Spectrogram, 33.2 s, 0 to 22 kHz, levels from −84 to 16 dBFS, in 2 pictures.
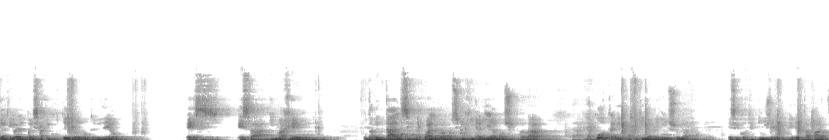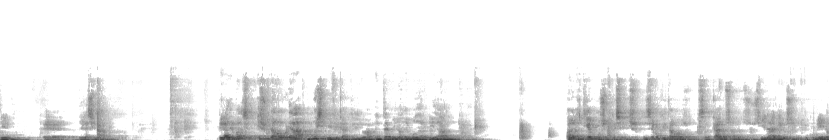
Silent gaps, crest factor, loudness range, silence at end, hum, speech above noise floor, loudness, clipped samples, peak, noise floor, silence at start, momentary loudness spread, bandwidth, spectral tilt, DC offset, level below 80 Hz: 3.19-3.24 s, 3.31-3.35 s, 3.48-3.52 s; 16 dB; 8 LU; 0 s; none; 55 dB; -19 LUFS; under 0.1%; -4 dBFS; -73 dBFS; 0 s; 16 LU; 9.8 kHz; -8 dB/octave; under 0.1%; -58 dBFS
